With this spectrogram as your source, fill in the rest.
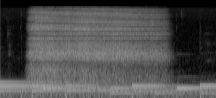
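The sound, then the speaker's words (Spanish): A deep, slow breath in and out during a guided relaxation exercise, heard as a long, soft rush of air over gentle, sustained background music tones. “empieza conmigo una respiración profunda. Inhala. Y exhala.”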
